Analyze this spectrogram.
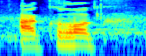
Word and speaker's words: accro: Accroc. Accro, on ne prononcera pas le C, soyez gentils.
